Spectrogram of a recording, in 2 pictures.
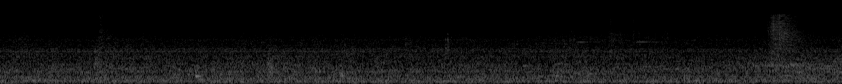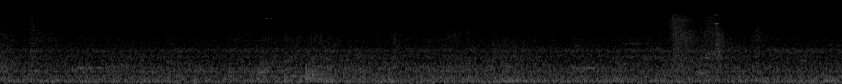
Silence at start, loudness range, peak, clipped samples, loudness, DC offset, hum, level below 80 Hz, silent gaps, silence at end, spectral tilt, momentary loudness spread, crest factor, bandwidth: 0 s; 1 LU; -30 dBFS; under 0.1%; -49 LUFS; under 0.1%; none; -64 dBFS; none; 0 s; -4.5 dB/octave; 4 LU; 18 dB; 11.5 kHz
